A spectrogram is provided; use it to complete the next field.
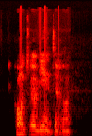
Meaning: third-person singular simple future of contrevenir
- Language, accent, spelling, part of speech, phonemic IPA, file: French, Canada, contreviendra, verb, /kɔ̃.tʁə.vjɛ̃.dʁa/, LL-Q150 (fra)-contreviendra.wav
